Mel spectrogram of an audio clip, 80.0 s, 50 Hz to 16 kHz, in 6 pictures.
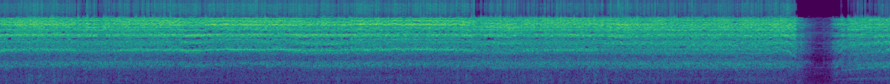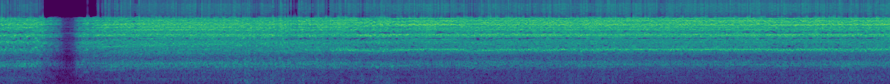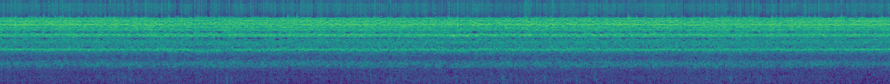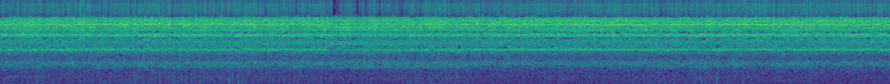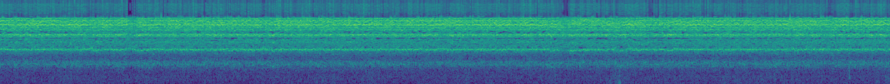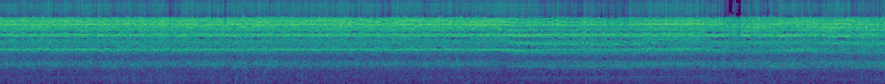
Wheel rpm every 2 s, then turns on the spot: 230, 230, 220, 230, 220, 200, 120, 130, 210, 230, 230, 240, 230, 230, 230, 230, 230, 230, 230, 230, 230, 230, 230, 230, 230, 230, 230, 230, 230, 230, 230, 230, 230, 230, 230, 240, 230, 220, 220, 220.
none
